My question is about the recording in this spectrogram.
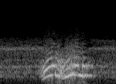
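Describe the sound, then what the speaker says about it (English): Yukon King, a husky lead dog of the Northwest, gives one drawn-out howling bark with a wavering, whine-like pitch, loud and close, heard alone without talk. "It's Yukon King, swiftest and strongest lead dog of the Northwest"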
